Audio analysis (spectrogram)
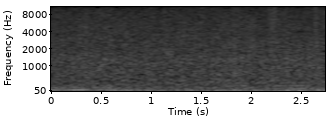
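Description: rain falling

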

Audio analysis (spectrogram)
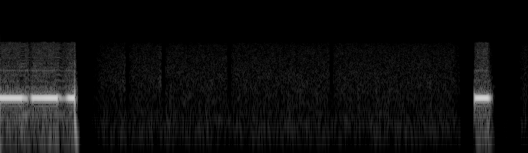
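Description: telephone line tone

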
